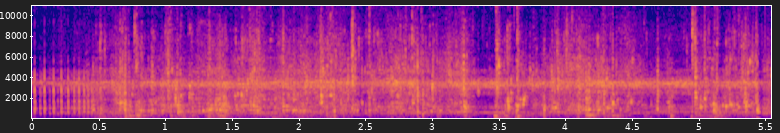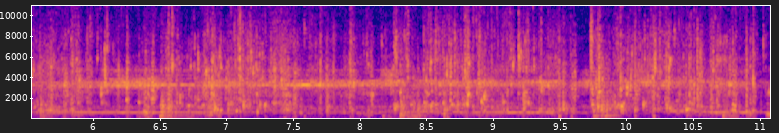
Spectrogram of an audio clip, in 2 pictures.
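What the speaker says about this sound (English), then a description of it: "I'll wash this out" Tap water runs steadily while a dish that held meat and margarine is rinsed out, a close, continuous splashing flow with rattling and clinks of the dish under the stream, no voices.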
